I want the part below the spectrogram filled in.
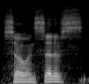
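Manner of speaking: ordinary delivery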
